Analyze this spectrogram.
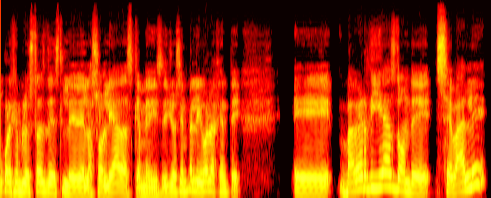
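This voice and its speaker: A man's voice: fairly high pitch, a little mellow. Mexican man explaining grief therapy. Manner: explanatory, checks understanding often. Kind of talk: interview answers.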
